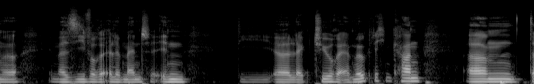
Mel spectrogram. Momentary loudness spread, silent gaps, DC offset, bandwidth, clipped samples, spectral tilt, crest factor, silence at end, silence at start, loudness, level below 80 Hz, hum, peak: 18 LU; none; 0.1%; 14.5 kHz; under 0.1%; -6 dB/octave; 20 dB; 0 s; 0 s; -28 LUFS; -52 dBFS; none; -6 dBFS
